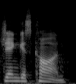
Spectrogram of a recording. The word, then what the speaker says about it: Genghis Khan: go look it up it's genghis it's genghis khan it's pronounced genghis khan you you think yes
